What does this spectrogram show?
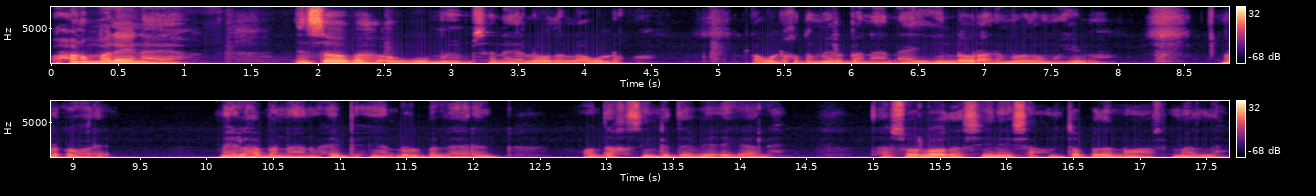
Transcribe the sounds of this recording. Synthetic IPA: wɑħɑːnʊmɐlɛjnɐjaː | ʔɪnsɐβɐβɐɦɐʔʊɣʊmʊhiːmsɐnʔɛːlɔːðɐlɔːɣʊɐqɔ | lɔɣʊɖɑqd̪ɔmɛːlbɐnːaːnʔɐjɪɦiːnɖɔwɾʔɐ̰ɾɪmɔːðɔːmʊɦiːmɐ | mɐrkʰɐɦɔɾɛ̰ | mɛːlɐɦɐbɐnːaːnwɑħɑjbɪħɪjaːnɖʊlbɐlaːɾɐn | ɔːd̪aːχsiːŋkʰɐd̪ɐβɛːʕɪɣɐ̰lɛh | t̪ʰaːsɔːlɔɔðaːsiːnɛjsaːʕʊnt̪ʰɔbɐðɐnɔːʕɑːfɪmaːd̪lɛ

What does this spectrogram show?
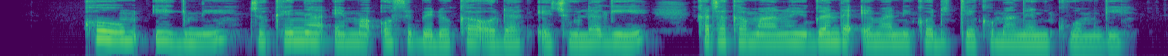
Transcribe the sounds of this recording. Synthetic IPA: kʰoumiɡnɪd͡ʒɔkʰeɲaʔɛmaʔɔsebedokaʔɔdaket͡ʃulaɡɪkatakamanɔjuɡandaʔɛmanɪkɔdtekomaŋɛɲkwomɡɪ

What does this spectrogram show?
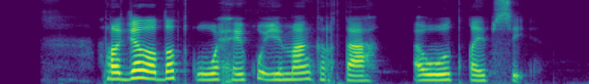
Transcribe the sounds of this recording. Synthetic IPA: rɐt͡ʃɐðɐd̪ɐd̪kʰʊwɑħɑjkʰʊimaːŋkʰɐrt̪ʰaː | ʔɐwɔːd̪qɑjbsɪ

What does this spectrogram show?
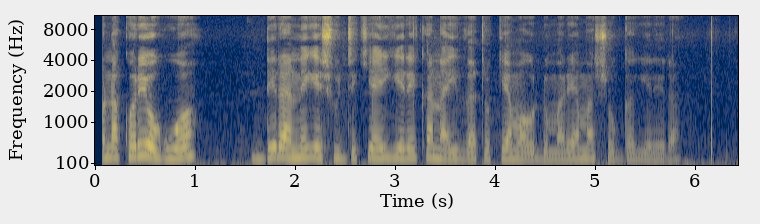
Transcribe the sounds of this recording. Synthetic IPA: ɔnakoɾeoɣuɔ | deɾaneɣeʃud͡ʑekeaiɣeɾekanaiðatokeamaodomaɾeamaʃoɡaɣeɾeɾa

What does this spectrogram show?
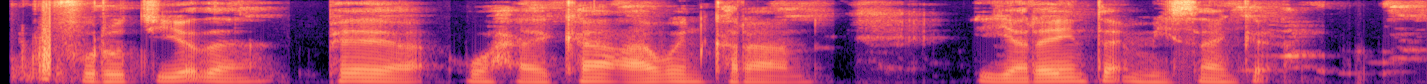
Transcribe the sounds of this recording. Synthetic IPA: fʊɾʊt̪ʰjɐðɐpʰɛːɐ | wɑħɑjkʰaːʕɑːwɛŋkʰɐɾaːn | jɐɾɛjnt̪ʰɐ̰miːsaːŋkʰɐ

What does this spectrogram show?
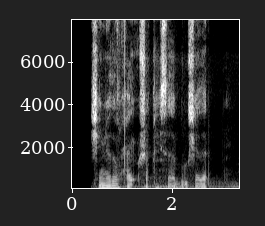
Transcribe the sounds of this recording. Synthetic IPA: ʃɪnɐðʊwɑħɑjʊʃɑqɛjsaːbʊlʃɐðɐ

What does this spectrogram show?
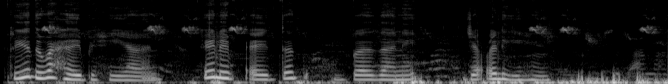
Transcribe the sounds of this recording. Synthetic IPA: kɾɪjɐðʊwɑħɑjbɪħɪjaːnhɪlɪbʔɛjd̪ɐd̪bɐðɐnɪt͡ʃɛʕɛljɪɦiːn

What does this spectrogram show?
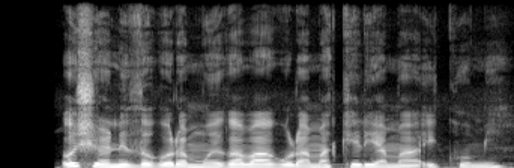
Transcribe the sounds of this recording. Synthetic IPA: oʃiɔniðɔɣɔɾamwɛɣaβaɣuɾamakeɾiamaʔikʰomi

